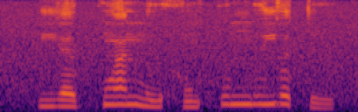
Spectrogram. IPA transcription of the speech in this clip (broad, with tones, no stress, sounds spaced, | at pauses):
j ɛ˨ kʷ ã˧ n ɨ˨ h ũ˨ kʷ ɨ˧ ŋ ɨ˧ j ə˦˨ t ɨ˨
